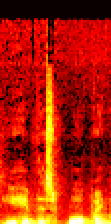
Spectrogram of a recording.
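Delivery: normal talking voice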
